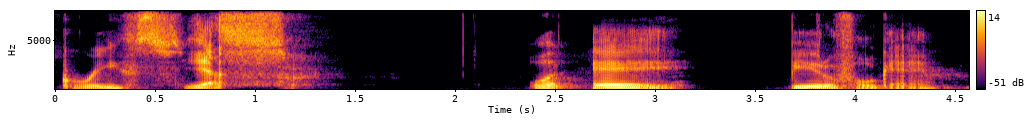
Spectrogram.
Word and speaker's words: Gris: watching okay um and I want to call it griss but I believe you said it's pronounced grease yes what a beautiful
